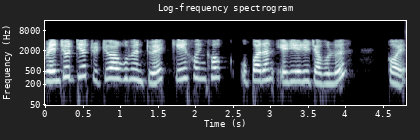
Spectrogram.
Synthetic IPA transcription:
bɹeɲzɔt̚dijatɹitijɔaɹɡumentʊɛkejxɔŋkʰɔk̚ṵpadanḛɹieɹizabɔloj | kɔj

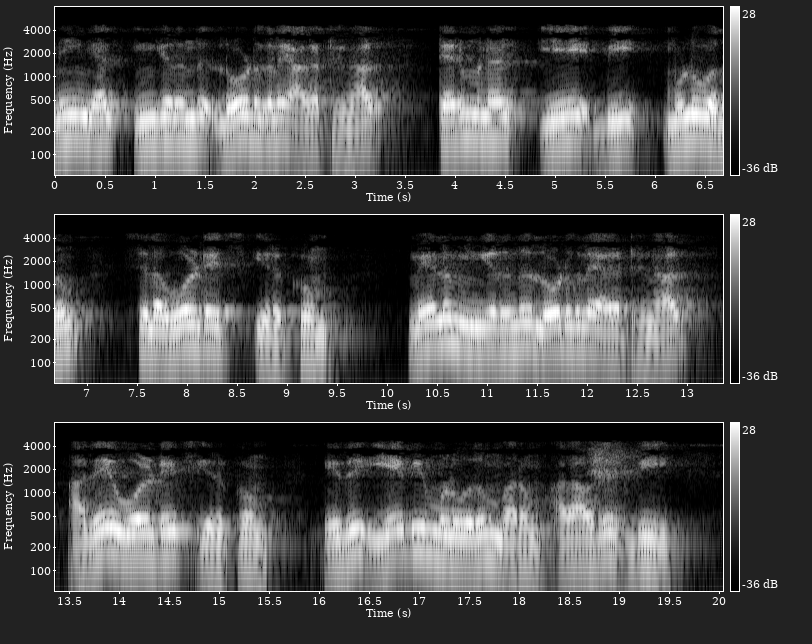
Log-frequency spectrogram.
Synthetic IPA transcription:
niːŋɡɐɭɪŋɡɪɾɯnd̪ɯloːɽɯɣɐɭɐɪɐɣɐʈrɪnaːl | ʈɛɾmɪnɐleːbimʊɭʊʋɐðɯm | sɪlɐoːlɖeːsɪɾɯkːɯmː | eːlɯmɪŋɡɪɾɯnd̪ɯloːɽɯɣɐɭɐɪɐɣɐʈrɪnaːl | ʔɐ̰ðeːoːlɖeːsɪɾɯkːɯm | ɪðɯeːbiːmʊɻʊʋɐðɯmʋɐɾɯmɐ̰ðaːʋɐðɯʋiː

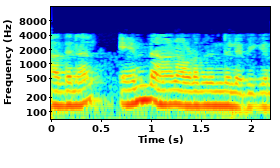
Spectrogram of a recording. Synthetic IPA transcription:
ɐðinaːl | e̞nd̪aːɳɨɐʋiɽɐmninːule̞bʱikʲːun

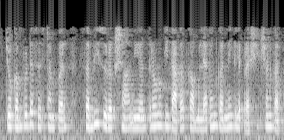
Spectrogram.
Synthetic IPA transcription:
d͡ʒoːkɐ̃mpjuːʈəɾsɪsʈəmpɐɾ | sɐbʱisuɾəkʃanijə̃nt̪ɾəɽ̃õkit̪aːkət̪kamʊljəkənkɐɾnekeliepɾə̰ʃɪkʃəɳkɐɾt̪

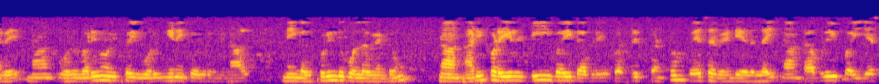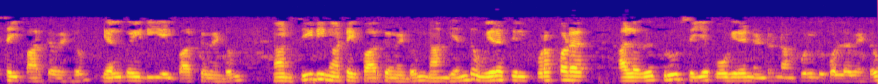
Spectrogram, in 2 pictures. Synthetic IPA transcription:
ɐʋeːnaːnɔɾɯʋɐɽɪʋɐmɪpːɐɪɔɾɯŋɡɪnɐɪkːɐʋɪɾɯmbɪnaːl | niːŋɡɐɭpʊɾɪnd̪ɯkɔɭːɐʋeːɳɖɯm | naːnɐɽɪpːɐɽɐjɪlʈiːbɐɪɖɐbɪljupɐʈrikːɐɳʈɯmpeːsɐʋeːɳɖɪjɐðɪlːɐɪnaːnɖɐbɪljubɐɪɛsɐɪpaːɾkɐʋeːɳɖɯm | ɛlbɐɪɖiːɐɪpaːɾkɐʋeːɳɖɯm | naːnsiːɽinaːʈːɐɪpːaːɾkɐʋeːɳɖɯmnaːnɛnd̪ɐʊjɐɾɐt̪ːɪlpʊrɐpːɐɽɐ | ɐlːɐðɯkɾuːssɛjːɐpoːɣɪɾeːnɛndrɯnaːnpʊɾɪnd̪ɯkɔɭːɐʋeːɳɖɯm

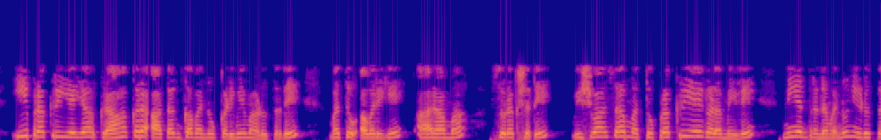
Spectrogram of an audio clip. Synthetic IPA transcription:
iːpɾɐkɾijɛjɐɡɾaːɦɐkɐɾɐʔaːt̪ɐŋkɐʋɐnːukɐɽime̞maːɽut̪ːɐd̪e̞ | mɐt̪ːuʔɐʋɐɾiɡe̞aːɾaːmɐ | suɾɐkʂɐt̪e̞ | ʋiʃʋaːsɐmɐt̪ːupɾɐkɾijɛɡɐɭɐme̞ːle̞ | nijɐnt̪ɾɐɳɐʋɐnːuniːɽut̪ːɐe

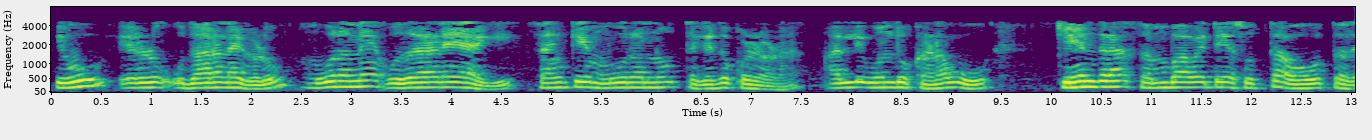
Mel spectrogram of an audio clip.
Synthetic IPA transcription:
iʋuɛɾɐɽuːd̪aːɾɐɳɛɡɐɭumuːɾɐneud̪aːɾɐɳɛjaːɡisɐŋkʰemuːɾɐnːut̪ɛɡed̪ukɔɭːoːɽɐ̰ː | lːiond̪ukɐɳɐʋu | keːnd̪ɾɐsɐmbʱaːʋɐt̪ɛjɐsut̪ːɐɦoːɡut̪ːɐd̪e

